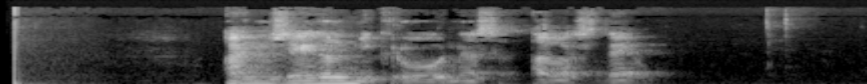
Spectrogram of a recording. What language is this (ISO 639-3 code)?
cat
